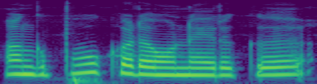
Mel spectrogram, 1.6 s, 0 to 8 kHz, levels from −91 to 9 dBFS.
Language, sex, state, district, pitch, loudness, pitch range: Tamil, female, Tamil Nadu, Nilgiris, 230 Hz, -14 LUFS, 220-245 Hz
